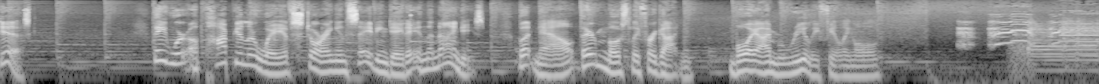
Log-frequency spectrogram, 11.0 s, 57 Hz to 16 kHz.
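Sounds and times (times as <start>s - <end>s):
speech: 0.0s - 0.4s, 1.5s - 8.9s
rooster crowing: 9.6s - 10.9s.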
